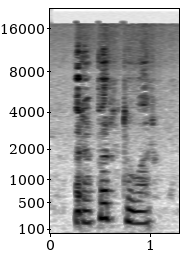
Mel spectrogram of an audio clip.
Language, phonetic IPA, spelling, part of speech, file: Polish, [ˌrɛpɛrˈtuʷar], repertuar, noun, LL-Q809 (pol)-repertuar.wav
